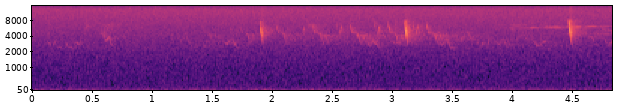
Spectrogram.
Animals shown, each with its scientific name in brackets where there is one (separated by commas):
Ovenbird (Seiurus aurocapilla), Eastern Chipmunk (Tamias striatus), Red-eyed Vireo (Vireo olivaceus), Black-throated Green Warbler (Setophaga virens)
